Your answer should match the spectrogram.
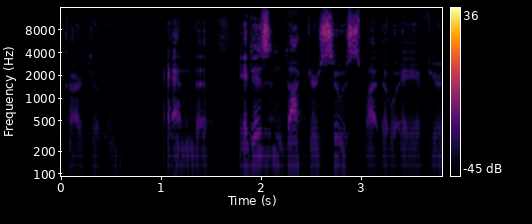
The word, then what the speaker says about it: Seuss: Seuss is the correct, like Joyce or voice. That's the pronunciation of my name." And Theodore Geisel, Theodore Seuss or Seuss Geisel was his full name.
